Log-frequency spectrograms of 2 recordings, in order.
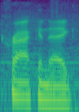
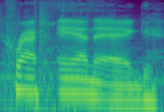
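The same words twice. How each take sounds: First: The words are run together without breaks. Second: The words are said separately with clear breaks. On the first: "I did say it that way" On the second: "I just didn't, you know, separate the syllables"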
